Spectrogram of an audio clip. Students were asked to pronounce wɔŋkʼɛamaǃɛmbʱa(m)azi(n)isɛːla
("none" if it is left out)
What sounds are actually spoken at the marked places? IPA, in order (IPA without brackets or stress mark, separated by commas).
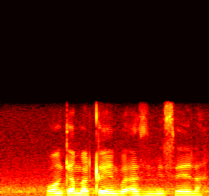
none, m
